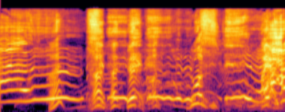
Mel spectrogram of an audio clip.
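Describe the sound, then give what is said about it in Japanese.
A male performer imitates a child wailing and sobbing, with long, quavering cries that rise and fall, broken into several bursts and catching breaths, loud. “分かったよ、分かったから泣くんじゃねえ。”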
